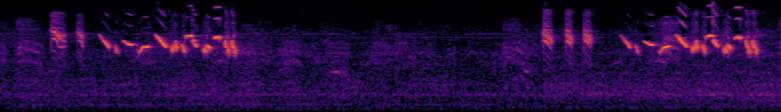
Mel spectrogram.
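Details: Wild double-collared seedeater, a 'Baianinho' song variant, singing in nature: two bursts of clear, fast notes, sharp chips then a run of short whistled slurs, separated by about three seconds of quiet outdoor background.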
